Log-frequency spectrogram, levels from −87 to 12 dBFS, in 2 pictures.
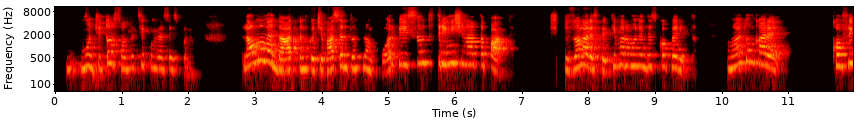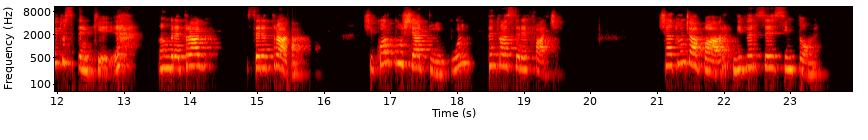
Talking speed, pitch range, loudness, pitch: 130 wpm, 250-330 Hz, -30 LUFS, 290 Hz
